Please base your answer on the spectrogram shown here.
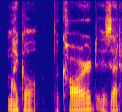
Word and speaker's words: Pickard: make sure I get your name correct Michael Bard is that how you pronounced the last name yes sir all right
